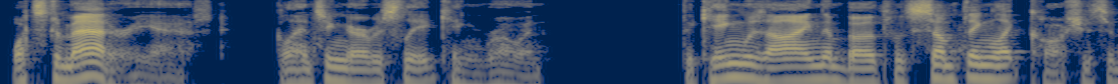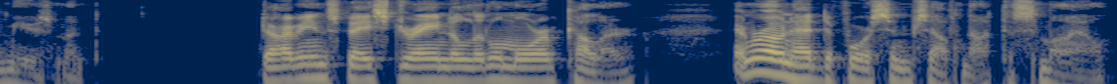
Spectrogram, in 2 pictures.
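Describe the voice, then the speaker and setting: A man narrating a fiction audiobook with expressive, scripted storytelling delivery. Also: mid-range voice, a little fast.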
